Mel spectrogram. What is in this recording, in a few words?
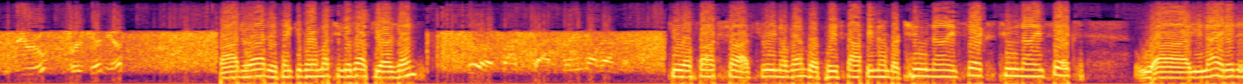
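lower sideband 7MHz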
